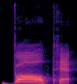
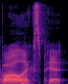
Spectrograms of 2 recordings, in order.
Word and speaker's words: BALL x PIT: Uh and we're talking about ball pit or ball x pit. The x is silent.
